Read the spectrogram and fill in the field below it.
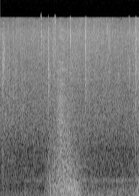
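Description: A torch flame flares up with a whoosh.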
